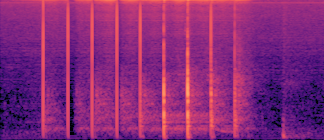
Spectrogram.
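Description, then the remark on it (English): About a dozen sharp knocks rap out in a steady, insistent rhythm, fairly loud, the middle few hitting hardest before the knocking trails off, with no voices. “We're asking prayerfully, seeking properly, and finally, we knock persistently.”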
